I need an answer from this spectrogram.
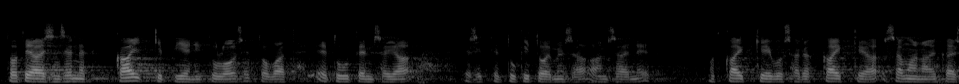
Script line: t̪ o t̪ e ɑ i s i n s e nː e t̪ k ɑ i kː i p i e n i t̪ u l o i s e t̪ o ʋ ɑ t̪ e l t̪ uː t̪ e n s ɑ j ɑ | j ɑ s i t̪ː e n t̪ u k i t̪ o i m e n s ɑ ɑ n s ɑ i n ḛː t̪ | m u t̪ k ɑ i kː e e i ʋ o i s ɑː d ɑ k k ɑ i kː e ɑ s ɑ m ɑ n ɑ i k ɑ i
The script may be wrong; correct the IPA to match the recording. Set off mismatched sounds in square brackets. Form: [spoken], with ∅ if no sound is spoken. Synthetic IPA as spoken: t̪ o t̪ e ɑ i s i n s e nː e t̪ k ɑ i kː i p i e n i t̪ u l o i s e t̪ o ʋ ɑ t̪ e [∅] t̪ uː t̪ e n s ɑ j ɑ | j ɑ s i t̪ː e n t̪ u k i t̪ o i m e n s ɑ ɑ n s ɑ i n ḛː t̪ | m u t̪ k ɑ i kː [i] e i ʋ o i s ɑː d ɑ k k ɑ i kː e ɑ s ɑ m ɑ n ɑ i k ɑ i

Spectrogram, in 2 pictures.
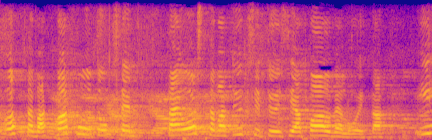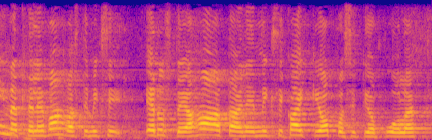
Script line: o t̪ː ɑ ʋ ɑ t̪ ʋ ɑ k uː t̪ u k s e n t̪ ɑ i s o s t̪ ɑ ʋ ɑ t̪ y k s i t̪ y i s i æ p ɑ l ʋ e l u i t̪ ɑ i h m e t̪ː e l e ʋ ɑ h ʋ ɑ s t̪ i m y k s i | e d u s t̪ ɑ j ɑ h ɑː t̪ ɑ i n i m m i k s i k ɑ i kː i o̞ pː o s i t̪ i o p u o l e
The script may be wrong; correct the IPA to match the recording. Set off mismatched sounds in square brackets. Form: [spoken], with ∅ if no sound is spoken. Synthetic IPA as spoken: o t̪ː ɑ ʋ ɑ t̪ ʋ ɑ k uː t̪ u k s e n t̪ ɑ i [∅] o s t̪ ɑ ʋ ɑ t̪ y k s i t̪ y i s i æ p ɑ l ʋ e l u i t̪ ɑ i h m e t̪ː e l e ʋ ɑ h ʋ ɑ s t̪ i m [i] k s i | e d u s t̪ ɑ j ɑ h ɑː t̪ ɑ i n [e] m m i k s i k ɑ i kː i o̞ pː o s i t̪ i o p u o l e

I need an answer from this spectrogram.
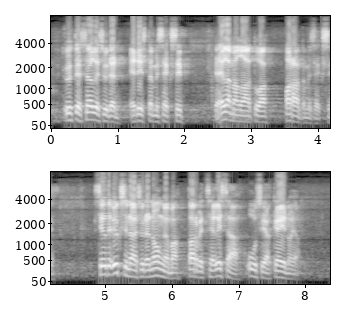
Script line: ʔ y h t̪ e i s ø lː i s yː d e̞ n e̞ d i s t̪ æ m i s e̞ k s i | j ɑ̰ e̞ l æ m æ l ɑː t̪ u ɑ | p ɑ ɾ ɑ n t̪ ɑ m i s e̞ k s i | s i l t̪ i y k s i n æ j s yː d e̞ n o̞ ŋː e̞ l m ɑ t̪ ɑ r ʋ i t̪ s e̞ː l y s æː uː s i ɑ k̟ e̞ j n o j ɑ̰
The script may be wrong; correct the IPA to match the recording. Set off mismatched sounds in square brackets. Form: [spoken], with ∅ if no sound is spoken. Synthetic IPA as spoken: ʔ y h t̪ e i s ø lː i s yː d e̞ n e̞ d i s t̪ æ m i s e̞ k s i | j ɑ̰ e̞ l æ m æ l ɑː t̪ u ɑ | p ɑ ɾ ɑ n t̪ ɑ m i s e̞ k s i | s i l t̪ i y k s i n æ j s yː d e̞ n o̞ ŋː e̞ l m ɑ t̪ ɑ r ʋ i t̪ s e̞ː l [i] s æː uː s i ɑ k̟ e̞ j n o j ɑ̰

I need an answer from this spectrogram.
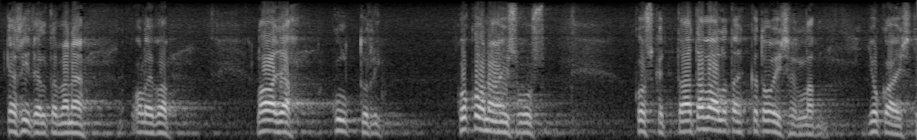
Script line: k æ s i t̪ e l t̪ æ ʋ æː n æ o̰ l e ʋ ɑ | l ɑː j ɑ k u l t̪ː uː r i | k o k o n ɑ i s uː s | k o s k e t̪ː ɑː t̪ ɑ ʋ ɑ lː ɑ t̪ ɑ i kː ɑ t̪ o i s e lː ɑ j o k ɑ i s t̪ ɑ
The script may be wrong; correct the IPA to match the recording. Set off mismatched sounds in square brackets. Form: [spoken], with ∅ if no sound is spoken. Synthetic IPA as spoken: k æ s i t̪ e l t̪ æ ʋ [æ] n æ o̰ l e ʋ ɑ | l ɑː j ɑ k u l t̪ː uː r i | k o k o n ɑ i s uː s | k o s k e t̪ː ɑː t̪ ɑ ʋ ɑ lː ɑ t̪ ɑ i kː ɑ t̪ o i s e lː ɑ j o k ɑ i s t̪ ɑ

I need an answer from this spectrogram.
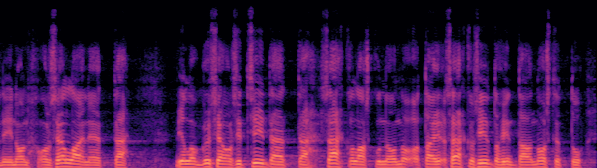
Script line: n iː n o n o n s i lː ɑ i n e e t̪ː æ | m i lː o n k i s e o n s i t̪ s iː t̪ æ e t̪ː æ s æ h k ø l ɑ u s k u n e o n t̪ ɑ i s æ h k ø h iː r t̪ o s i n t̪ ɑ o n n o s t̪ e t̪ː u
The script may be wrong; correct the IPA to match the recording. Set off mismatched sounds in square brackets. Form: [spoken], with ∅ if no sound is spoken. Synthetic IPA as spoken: n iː n o n o n s [e] lː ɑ i n e e t̪ː æ | m i lː o [ŋ] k [y] s e o n s i t̪ s iː t̪ æ e t̪ː æ s æ h k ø l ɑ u s k u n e o n t̪ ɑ i s æ h k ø [s] iː r t̪ o [h] i n t̪ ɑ o n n o s t̪ e t̪ː u

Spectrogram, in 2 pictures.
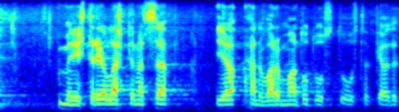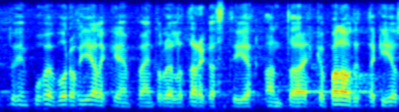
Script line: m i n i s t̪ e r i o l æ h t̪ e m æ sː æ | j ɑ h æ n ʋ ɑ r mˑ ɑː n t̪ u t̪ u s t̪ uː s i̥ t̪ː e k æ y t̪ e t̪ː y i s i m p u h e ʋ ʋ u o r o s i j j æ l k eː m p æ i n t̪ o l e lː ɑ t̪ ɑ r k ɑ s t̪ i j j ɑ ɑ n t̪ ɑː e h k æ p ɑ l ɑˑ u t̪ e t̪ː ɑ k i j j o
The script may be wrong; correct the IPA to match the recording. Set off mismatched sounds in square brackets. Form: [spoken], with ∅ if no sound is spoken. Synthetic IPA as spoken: m i n i s t̪ e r i o l æ h t̪ e m æ sː æ | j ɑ h æ n ʋ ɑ r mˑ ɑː n t̪ u t̪ u s t̪ uː s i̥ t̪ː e k æ y t̪ e t̪ː y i [h] i m p u h e ʋ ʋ u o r o [h] i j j æ l k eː m p æ i n t̪ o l e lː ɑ t̪ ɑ r k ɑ s t̪ i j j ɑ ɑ n t̪ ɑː e h k æ p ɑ l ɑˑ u t̪ e t̪ː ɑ k i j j o

